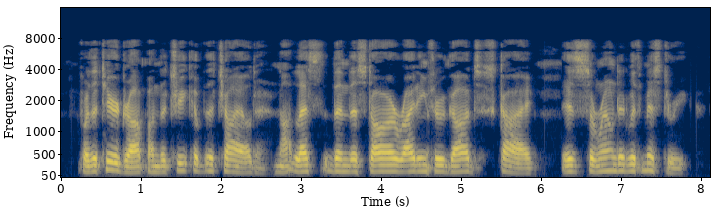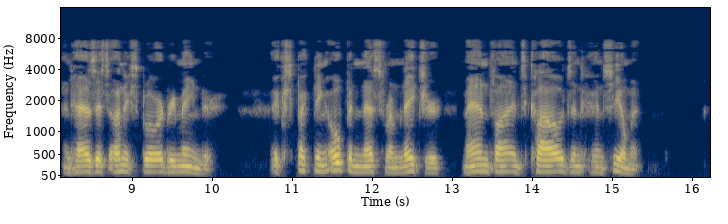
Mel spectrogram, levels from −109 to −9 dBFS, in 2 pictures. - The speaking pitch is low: Yes, low, 130 Hz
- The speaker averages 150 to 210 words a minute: No, slow, 135 wpm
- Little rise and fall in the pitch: Yes, narrow, 2.2 semitones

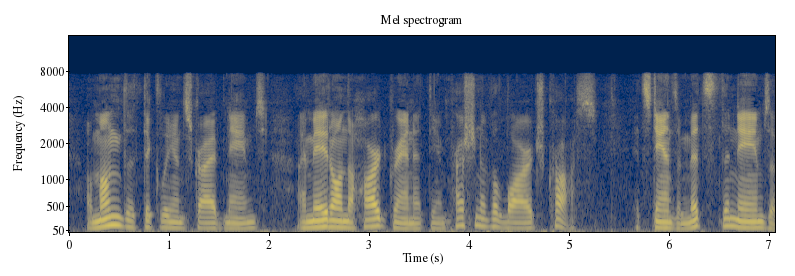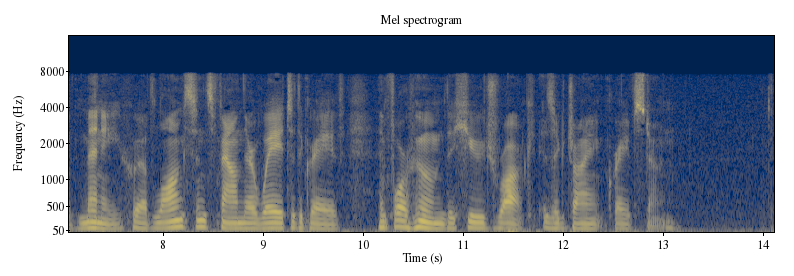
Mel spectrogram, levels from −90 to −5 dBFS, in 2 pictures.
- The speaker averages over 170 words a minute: Yes, average, 185 wpm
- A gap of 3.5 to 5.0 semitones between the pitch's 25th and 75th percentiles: No, average, 2.8 semitones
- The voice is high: No, low, 105 Hz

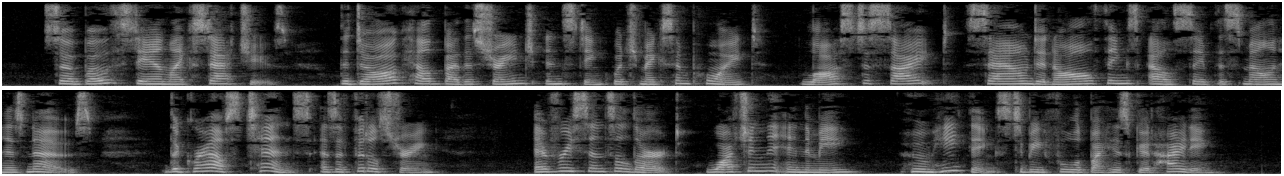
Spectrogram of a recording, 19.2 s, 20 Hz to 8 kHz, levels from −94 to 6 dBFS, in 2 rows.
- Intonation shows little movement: No, average, 3.2 semitones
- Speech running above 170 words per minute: No, average, 165 wpm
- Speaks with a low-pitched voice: No, high, 235 Hz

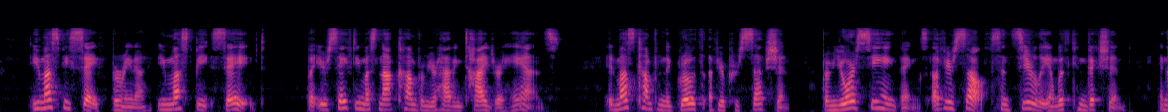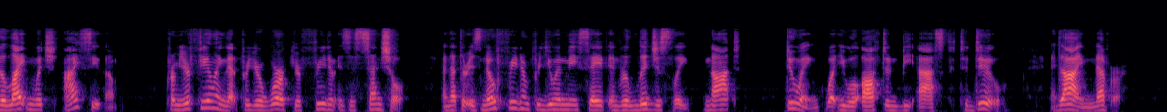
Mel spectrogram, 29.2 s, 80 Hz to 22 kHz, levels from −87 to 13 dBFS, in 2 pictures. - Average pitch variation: Yes, average, 4.8 semitones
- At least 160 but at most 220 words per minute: Yes, average, 175 wpm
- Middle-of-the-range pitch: Yes, medium, 180 Hz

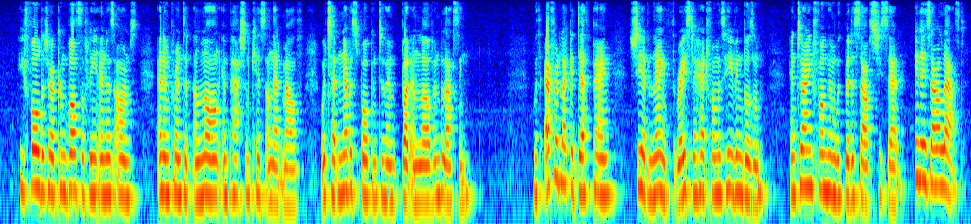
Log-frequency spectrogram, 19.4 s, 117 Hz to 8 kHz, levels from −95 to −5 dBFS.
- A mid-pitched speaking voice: No, high, 200 Hz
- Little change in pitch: Yes, narrow, 1.9 semitones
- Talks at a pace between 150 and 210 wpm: Yes, average, 175 wpm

